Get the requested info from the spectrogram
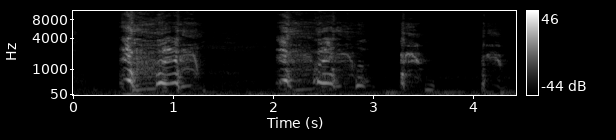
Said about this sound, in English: That was me making myself cough.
